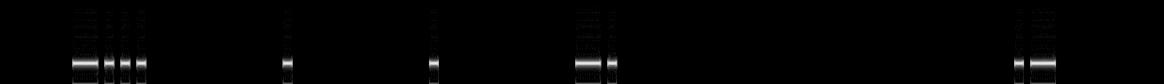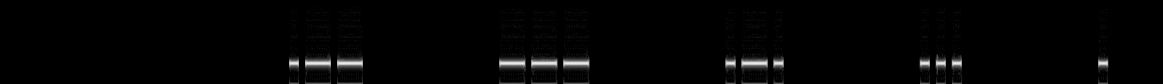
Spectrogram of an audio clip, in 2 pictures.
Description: Morse code, heard as a keyed tone, about 15 wpm, spaced as for 5 wpm, 1000 Hz. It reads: BEEN A WORSE
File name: qotdfiles / 5wpm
